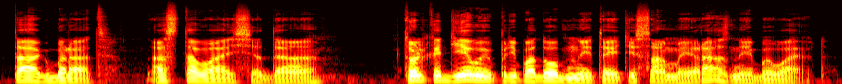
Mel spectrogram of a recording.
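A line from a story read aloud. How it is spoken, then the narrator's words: Sighing. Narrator (Russian): вздохнула она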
